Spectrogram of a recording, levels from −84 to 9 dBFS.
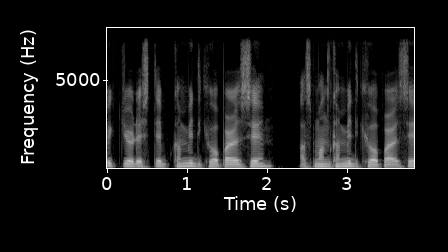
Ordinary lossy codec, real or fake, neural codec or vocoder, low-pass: none; real; none; 7.2 kHz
